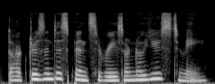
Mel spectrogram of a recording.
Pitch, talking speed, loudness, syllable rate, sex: 205 Hz, 225 wpm, -16 LUFS, 7.1 syllables/s, female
